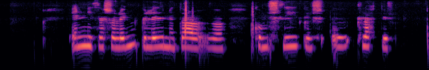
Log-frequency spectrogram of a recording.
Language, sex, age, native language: Icelandic, other, 11, Icelandic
